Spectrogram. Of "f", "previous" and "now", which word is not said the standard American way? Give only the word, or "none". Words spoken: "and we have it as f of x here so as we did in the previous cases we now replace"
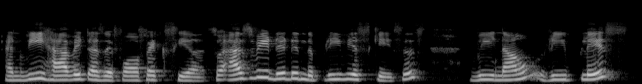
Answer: none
